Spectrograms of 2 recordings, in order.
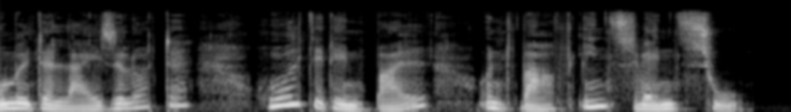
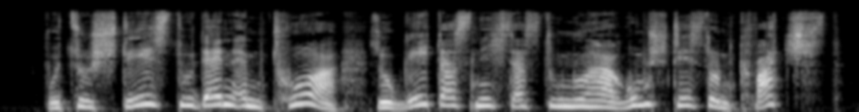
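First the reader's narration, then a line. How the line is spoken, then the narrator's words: Man snapping gruffly. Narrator (German): schnauzte er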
